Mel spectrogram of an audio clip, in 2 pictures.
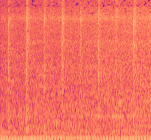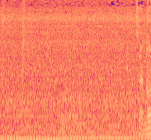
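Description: Footsteps climbing stone stairs at a steady pace, about two to three steps a second, over a steady low rumble of a busy rail station hall.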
